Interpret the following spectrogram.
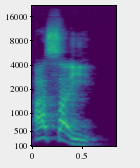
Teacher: é uma oxítona última sílaba mais forte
